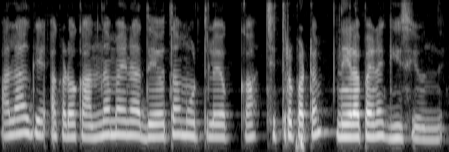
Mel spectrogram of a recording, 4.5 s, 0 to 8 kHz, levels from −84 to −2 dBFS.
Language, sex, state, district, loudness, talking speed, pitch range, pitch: Telugu, female, Telangana, Komaram Bheem, -20 LUFS, 135 wpm, 210-235 Hz, 215 Hz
